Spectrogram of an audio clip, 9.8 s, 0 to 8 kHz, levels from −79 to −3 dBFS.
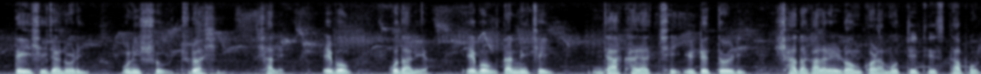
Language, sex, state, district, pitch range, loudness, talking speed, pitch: Bengali, male, West Bengal, North 24 Parganas, 100-120 Hz, -18 LUFS, 140 wpm, 110 Hz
